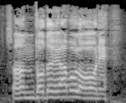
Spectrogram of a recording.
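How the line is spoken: Shouting. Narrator (Italian): gridò compare Tino

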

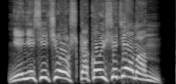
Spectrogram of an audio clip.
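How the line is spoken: Yelling back. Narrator (Russian): орал в ответ Ацев

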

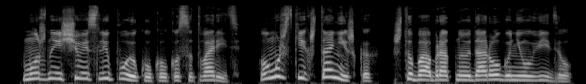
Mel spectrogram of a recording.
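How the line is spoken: Plain. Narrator (Russian): ответила я

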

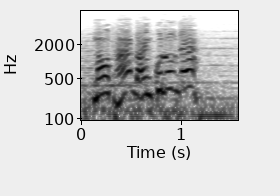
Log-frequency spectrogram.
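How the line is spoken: Shouting mid-fight. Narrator (Vietnamese): Du Thản Chi vừa đấu chưởng vừa la lên

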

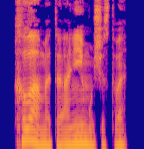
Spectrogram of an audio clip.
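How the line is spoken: Grumbling. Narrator (Russian): проворчал Игорь

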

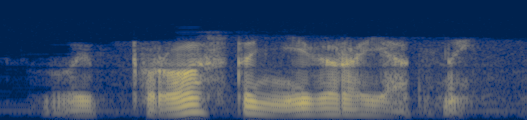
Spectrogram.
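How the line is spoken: Quiet. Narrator (Russian): тихо сказала она

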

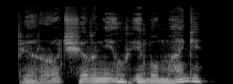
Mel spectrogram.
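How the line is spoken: Mumbling. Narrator (Russian): пробормотал Фернан

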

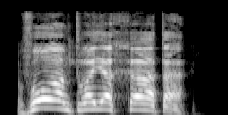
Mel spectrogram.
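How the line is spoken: Group shouting. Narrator (Russian): закричали они ему

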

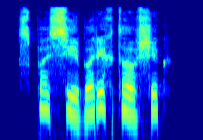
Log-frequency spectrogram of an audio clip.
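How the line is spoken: Joyful squeal. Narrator (Russian): радостно взвизгнула спасенная дама

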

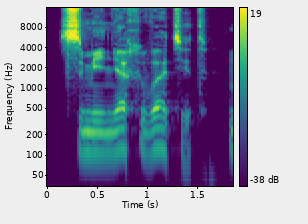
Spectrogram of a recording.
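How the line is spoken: Gloomy declaration. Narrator (Russian): мрачно заявил он

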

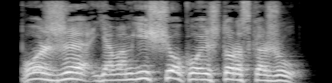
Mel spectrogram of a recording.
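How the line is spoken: Hoarse wheeze. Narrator (Russian): прохрипел Зафот

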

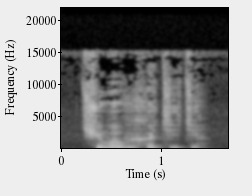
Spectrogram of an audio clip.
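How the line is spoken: Tired question. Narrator (Russian): Она спросила усталым голосом

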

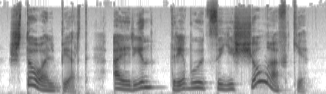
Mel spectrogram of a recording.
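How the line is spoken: Bearded man chuckles. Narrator (Russian): хохотнул бородач

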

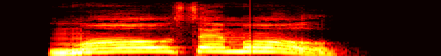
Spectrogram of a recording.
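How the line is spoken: Childish angry shout. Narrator (Russian): с выражением детской злобы закричал

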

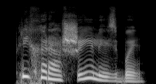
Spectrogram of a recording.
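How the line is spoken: Sighing servant. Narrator (Russian): вздохнула служанка

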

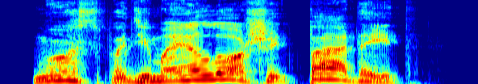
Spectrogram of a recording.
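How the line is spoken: Panicked yell. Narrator (Russian): завопил шляхтич

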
